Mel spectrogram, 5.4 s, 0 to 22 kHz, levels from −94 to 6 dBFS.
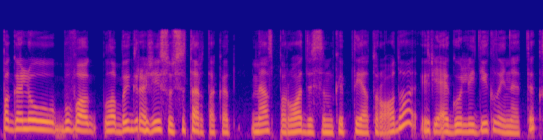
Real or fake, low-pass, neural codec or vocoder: real; 9.9 kHz; none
